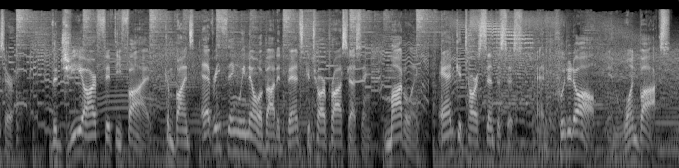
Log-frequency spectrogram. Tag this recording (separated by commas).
Music, Guitar, Speech, Plucked string instrument, Electric guitar, Musical instrument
